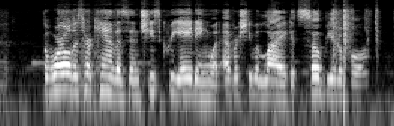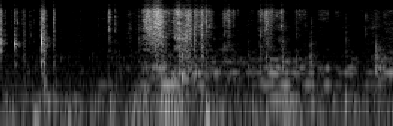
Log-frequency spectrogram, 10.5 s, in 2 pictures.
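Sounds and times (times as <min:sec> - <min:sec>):
speech: 0:00.6 - 0:05.0
deck of cards being shuffled: 0:04.4 - 0:06.0, 0:06.6 - 0:09.4.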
